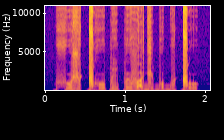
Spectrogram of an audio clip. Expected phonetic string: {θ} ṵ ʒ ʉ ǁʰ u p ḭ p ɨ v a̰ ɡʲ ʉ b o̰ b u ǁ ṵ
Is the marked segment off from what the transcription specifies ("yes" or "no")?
no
